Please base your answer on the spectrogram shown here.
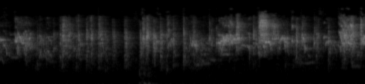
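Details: Dense warbling chatter of pet budgies, an unbroken run of buzzy, scratchy notes and squeaks with a single low bump near the middle.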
